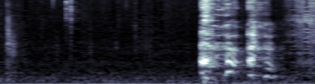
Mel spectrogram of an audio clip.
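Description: A woman coughing: a quick run of coughs lasting about half a second, a little past halfway through.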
